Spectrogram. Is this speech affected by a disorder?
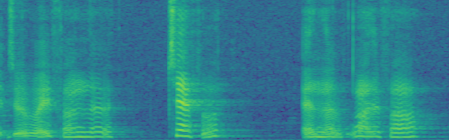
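Yes: spinal muscular atrophy type 2.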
